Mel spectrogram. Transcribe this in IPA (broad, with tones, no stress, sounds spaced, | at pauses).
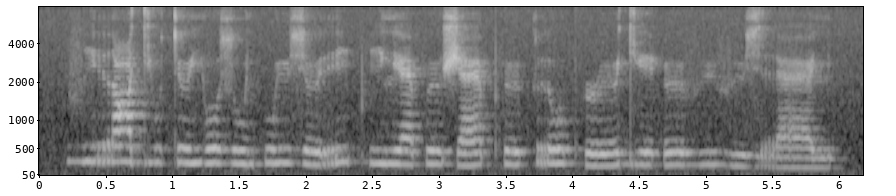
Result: v i˧ r ɑ˦ dʲ u˧ t ø˧ j o˧ z u˨ lʲ p w y˧ z ø˨ r i˦ pʰ i˧ lʲ æ˧ p ø˧ ʃ æ˨˦ pʰ ø˧ k r o˦ pʰ ɹ ø˨˦ dʲ e˦ ʔ ø˦ v y˦ v y˨ z r æ˨ lʲ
